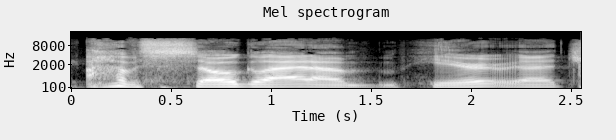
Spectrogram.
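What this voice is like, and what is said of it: Valley Girl voice. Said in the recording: “I said good, not Valley Girl.”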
